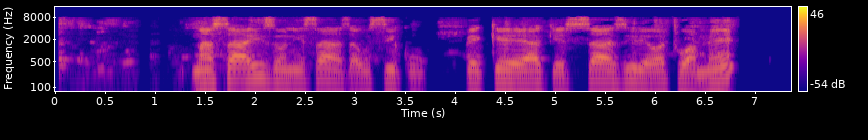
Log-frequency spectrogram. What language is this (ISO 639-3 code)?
swa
